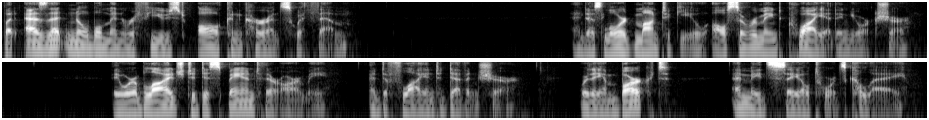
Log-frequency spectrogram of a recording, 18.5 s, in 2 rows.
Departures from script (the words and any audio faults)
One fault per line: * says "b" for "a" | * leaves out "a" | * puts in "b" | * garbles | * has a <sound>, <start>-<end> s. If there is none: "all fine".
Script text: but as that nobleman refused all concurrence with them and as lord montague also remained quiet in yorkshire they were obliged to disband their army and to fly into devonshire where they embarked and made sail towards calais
all fine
